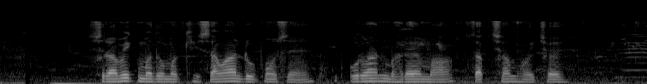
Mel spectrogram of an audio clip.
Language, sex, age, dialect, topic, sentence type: Maithili, male, 18-24, Angika, agriculture, statement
